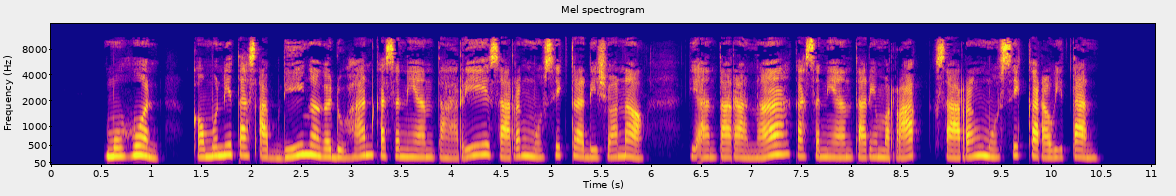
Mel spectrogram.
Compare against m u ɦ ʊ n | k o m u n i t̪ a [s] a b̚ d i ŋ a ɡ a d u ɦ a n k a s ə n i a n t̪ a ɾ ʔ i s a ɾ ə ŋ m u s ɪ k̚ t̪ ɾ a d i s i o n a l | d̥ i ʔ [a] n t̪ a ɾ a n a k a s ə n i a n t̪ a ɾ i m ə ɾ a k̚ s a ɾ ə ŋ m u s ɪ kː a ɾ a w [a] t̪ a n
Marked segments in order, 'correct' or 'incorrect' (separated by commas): correct, correct, incorrect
